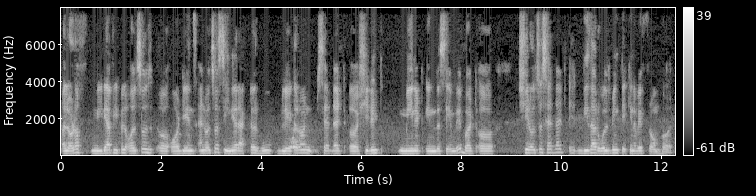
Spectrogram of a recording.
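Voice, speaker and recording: A man hosts the interview at an ordinary middle pitch. He searches for his words, stopping and restarting his questions. Faint background noise sits under his voice. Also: normal speed, rough recording. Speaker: interviewer, host. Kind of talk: interview conversation.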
